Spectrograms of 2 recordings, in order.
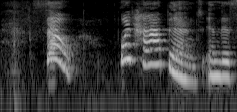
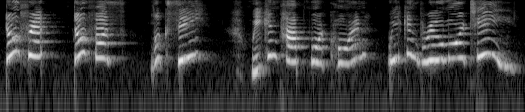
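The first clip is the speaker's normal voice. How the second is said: much higher, louder squeaky mouse; squeaking mouse; 12 semitones higher, 5 dB louder than usual. Acted. Mouse comforting the bear, high and squeaky. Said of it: "Mouse squeaks".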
